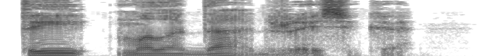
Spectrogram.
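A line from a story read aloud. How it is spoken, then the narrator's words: Soft, gentle. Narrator (Russian): мягко заговорила Туту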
